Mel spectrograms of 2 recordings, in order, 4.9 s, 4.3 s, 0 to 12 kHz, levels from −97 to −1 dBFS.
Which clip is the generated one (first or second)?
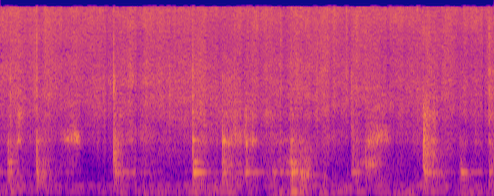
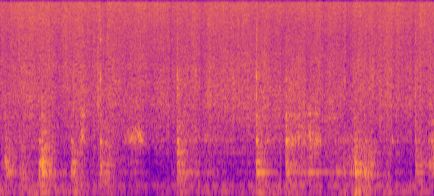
first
